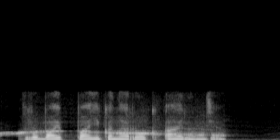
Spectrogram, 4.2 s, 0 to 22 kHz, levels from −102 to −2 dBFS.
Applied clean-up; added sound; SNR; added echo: neural mask model RNNoise.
